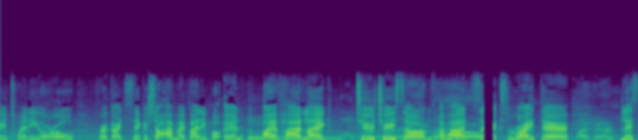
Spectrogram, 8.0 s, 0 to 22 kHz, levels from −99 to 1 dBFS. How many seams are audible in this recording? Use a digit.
1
